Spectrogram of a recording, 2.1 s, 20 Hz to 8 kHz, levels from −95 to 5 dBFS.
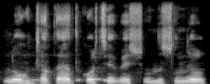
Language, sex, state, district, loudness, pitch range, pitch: Bengali, male, West Bengal, North 24 Parganas, -19 LUFS, 160-165 Hz, 160 Hz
